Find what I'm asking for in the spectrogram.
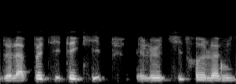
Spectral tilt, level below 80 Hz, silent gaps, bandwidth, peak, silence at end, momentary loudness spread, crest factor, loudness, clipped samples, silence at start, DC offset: -8 dB/octave; -78 dBFS; none; 4.6 kHz; -2 dBFS; 0 s; 10 LU; 16 dB; -19 LUFS; under 0.1%; 0 s; under 0.1%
